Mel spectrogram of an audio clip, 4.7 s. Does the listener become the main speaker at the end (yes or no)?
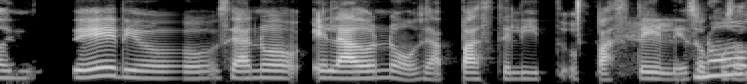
yes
